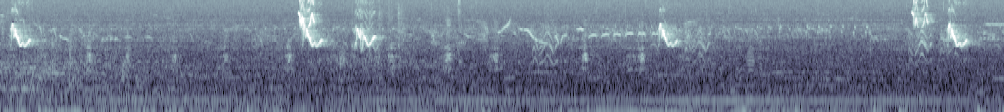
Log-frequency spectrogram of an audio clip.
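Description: Bird chirping: about five short, sharp calls, each sliding quickly down in pitch, spaced a few seconds apart, over a steady low hum.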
